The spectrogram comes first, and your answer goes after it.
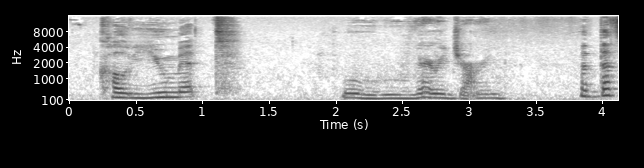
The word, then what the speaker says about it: Calumet: Calumet Farms is Calumet.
